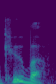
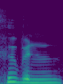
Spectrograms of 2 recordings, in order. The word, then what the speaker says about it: Cuba: Pepe Casillas, a 78-year-old Cuban farmer, and by the way, I am saying Cuba because that's how you're supposed to pronounce it. Cuba, not Cuba.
